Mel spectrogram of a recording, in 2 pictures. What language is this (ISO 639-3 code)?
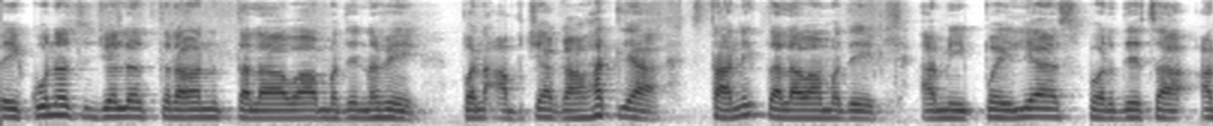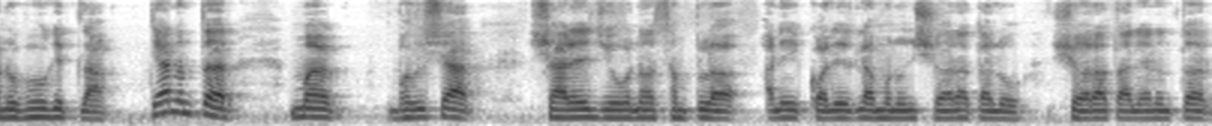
mar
